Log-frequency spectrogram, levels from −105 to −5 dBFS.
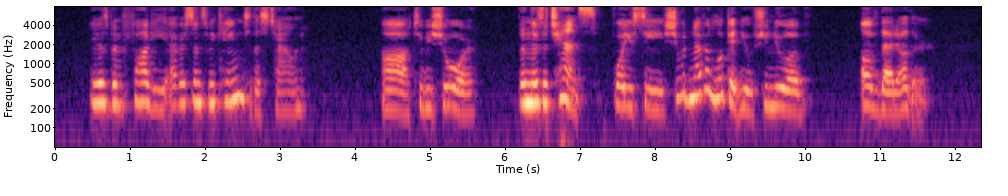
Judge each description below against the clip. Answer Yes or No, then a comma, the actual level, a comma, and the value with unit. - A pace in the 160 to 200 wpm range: Yes, average, 170 wpm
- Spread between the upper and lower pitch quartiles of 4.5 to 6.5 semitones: Yes, average, 4.8 semitones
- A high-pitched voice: Yes, high, 235 Hz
